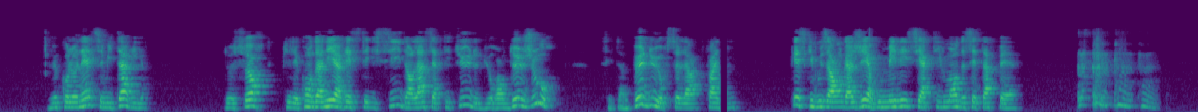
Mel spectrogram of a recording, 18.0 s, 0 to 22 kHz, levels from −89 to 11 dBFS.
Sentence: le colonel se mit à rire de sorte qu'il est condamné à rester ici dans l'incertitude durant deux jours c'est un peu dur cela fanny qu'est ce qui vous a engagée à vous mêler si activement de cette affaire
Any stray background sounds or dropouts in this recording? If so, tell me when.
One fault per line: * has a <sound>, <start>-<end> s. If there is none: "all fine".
* has a dropout, 10.8-10.9 s
* has a throat clearing, 16.1-17.4 s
